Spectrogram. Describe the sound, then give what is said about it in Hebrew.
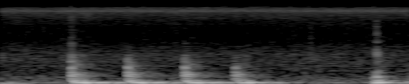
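Knocking on a door, five firm knocks: four in a quick, evenly spaced run, then a short pause and one more knock. Each is a dull, solid thud with no voices around it. “שם אותה בצד, מאחוריו, דפק בדלת. אין תשובה.”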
